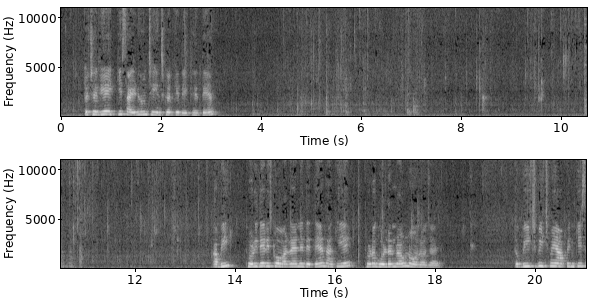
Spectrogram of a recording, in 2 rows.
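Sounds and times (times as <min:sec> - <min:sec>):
patties sizzling in oil: 0:00.0 - 0:21.0
metal spoon scraping pan: 0:10.4 - 0:11.0.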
